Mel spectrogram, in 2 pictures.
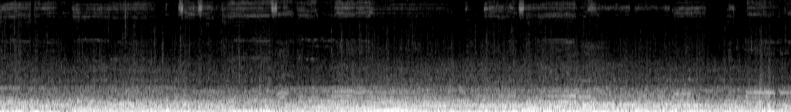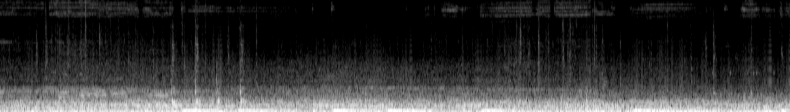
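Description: Steady low road and tyre rumble inside a car's cabin at highway speed, with music playing over it, its low notes changing every second or two.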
